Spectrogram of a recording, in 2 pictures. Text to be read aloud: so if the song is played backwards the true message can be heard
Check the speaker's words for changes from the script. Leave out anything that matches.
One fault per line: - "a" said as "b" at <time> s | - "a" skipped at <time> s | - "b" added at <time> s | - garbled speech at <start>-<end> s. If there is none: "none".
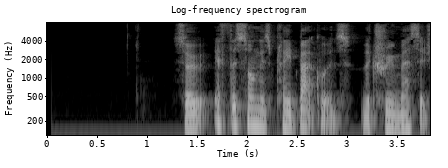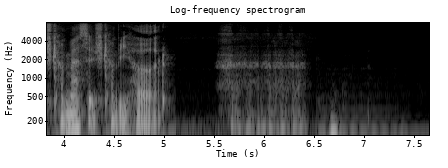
- "message can" added at 4.0 s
